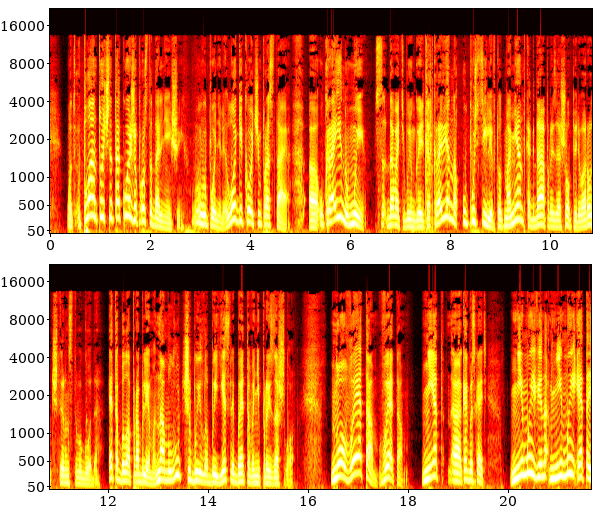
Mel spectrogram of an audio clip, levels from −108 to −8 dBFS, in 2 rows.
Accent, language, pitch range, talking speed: native, Russian, 125-185 Hz, 145 wpm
